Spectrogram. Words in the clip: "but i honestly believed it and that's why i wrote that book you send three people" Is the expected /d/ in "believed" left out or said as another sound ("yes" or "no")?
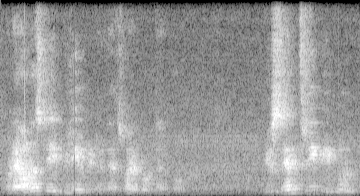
yes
